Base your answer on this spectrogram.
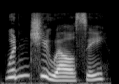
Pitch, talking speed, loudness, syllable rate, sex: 270 Hz, 150 wpm, -15 LUFS, 3.9 syllables/s, female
